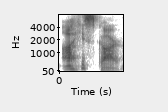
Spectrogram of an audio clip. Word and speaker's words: arriscar: Eh, quando o r se encontra no meio da palavra, né, com uma R só, a gente pronuncia com o ra, certo? Agora, eh, tem uma outra indicação importante que se a letra R for acompanhada duplamente, né, RR, né, aí ele vai ter uma outra pronúncia, um outro som.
